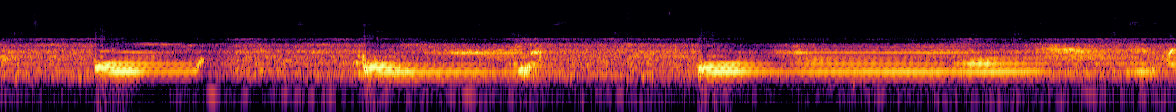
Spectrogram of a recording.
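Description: A radio receiver gives out short steady whistling tones as it is tuned.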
